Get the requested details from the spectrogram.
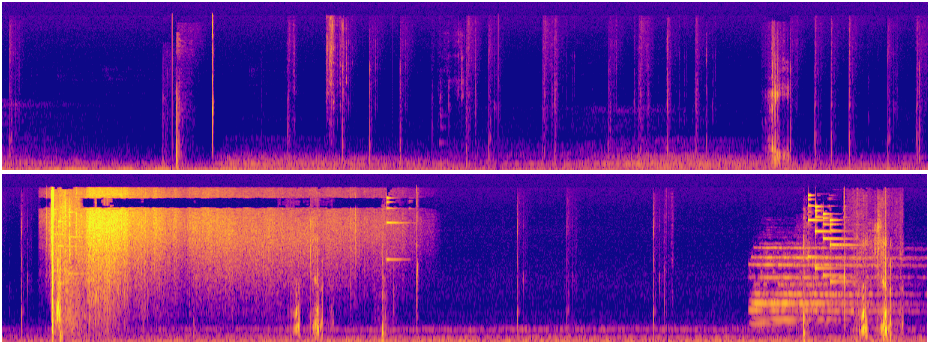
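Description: Footsteps tap softly on stone.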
